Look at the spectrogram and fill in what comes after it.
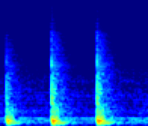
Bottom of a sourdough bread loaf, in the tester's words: hollow on the bottom when you tap it. Yep, sounds pretty hollow to me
